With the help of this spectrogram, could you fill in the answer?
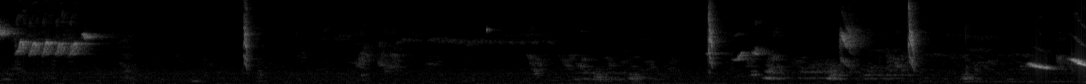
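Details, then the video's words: Female yellow-bellied seedeater calling to stimulate a male: opens with a rapid run of high, thin repeated notes, then scattered sharp chirps and short buzzy phrases, ending with loud upward-sweeping whistled notes. "Femia fogosa pra levanta papa capim ?"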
